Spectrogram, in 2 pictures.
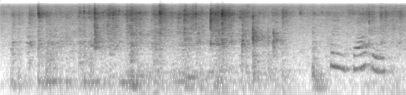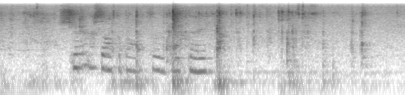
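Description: A plastic bottle crinkles and rattles on a wooden floor.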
